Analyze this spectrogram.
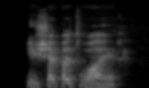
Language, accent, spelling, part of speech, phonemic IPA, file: French, Canada, échappatoire, noun, /e.ʃa.pa.twaʁ/, LL-Q150 (fra)-échappatoire.wav
- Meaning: loophole, escape route (method of escape)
